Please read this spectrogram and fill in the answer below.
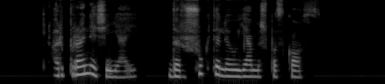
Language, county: Lithuanian, Kaunas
